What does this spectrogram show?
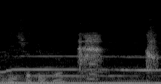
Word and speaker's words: Ishathupa: Yeah, Ishathupa. Oh. Man, I was not pronouncing it right.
